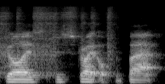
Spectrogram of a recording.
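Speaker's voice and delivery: ordinary talk, nothing marked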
